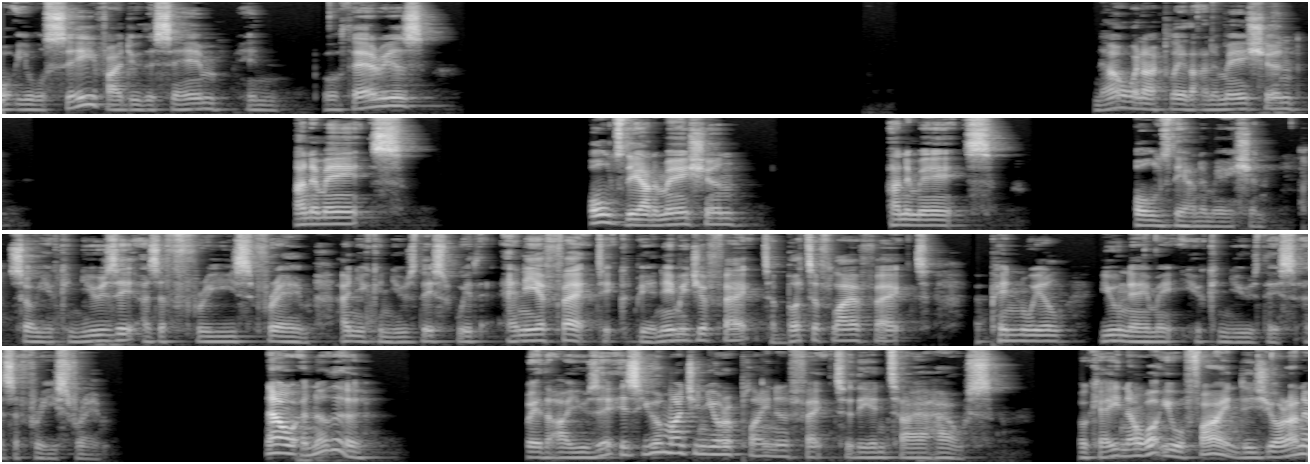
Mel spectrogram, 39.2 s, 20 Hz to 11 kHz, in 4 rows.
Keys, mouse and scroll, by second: 2.4-4.2 drag, 5.1 click, 6.3 click, 8.9 click, 28.1 click, 32.8-35.6 drag, 38.8 click.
